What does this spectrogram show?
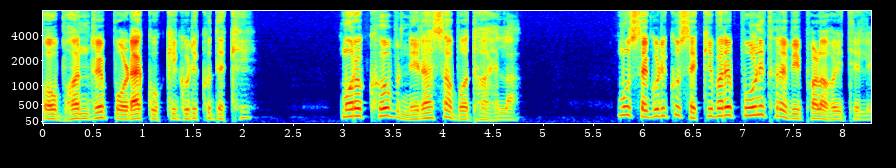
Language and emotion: Odia, sad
